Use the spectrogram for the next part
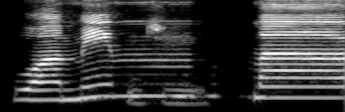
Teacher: काफ पे कलकला भी होगा और नून के ऊपर खड़ी ज़बर है तो वो दो हरफ लबा लंबा भी होगा।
